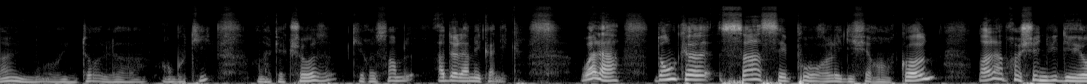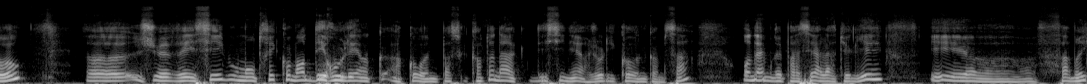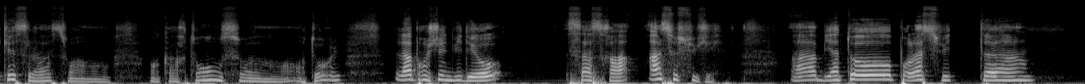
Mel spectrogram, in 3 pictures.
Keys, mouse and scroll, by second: 3.1 2, 4.3-4.9 scroll down 1, 4.9-6.5 scroll down 1, 6.5-9.3 drag, 12.9 click, 17.1-25.3 drag.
